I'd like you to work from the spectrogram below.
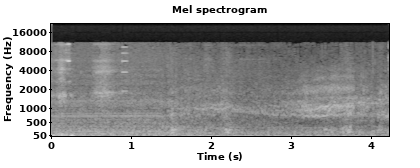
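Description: Tires skid and scrub on a car in GT Sport, a sustained sliding hiss over engine drone, fairly quiet and continuous without speech.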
